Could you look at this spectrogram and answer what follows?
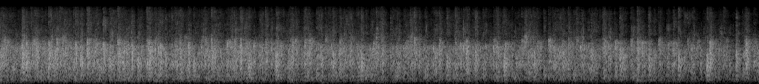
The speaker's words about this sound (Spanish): Por favor, un aplauso para don Santiago.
